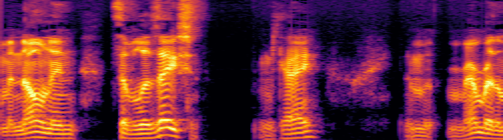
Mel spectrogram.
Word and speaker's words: Minoan: Some of the earliest depictions of dreadlocks date as far back as 3,600 years to the Minoan, all right, Slaki, I was pronouncing it wrong, Minoan civilization, okay?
